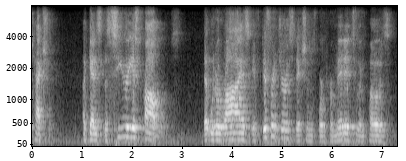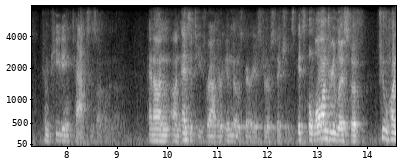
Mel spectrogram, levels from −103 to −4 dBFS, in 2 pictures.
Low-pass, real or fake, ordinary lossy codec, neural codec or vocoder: 7.2 kHz; real; Opus, 16 kbps; none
